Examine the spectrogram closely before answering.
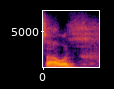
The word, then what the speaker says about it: Samhain: I'm most familiar with Samhain, which is spelled funny. It's Samhain and then pronounced Samhain.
